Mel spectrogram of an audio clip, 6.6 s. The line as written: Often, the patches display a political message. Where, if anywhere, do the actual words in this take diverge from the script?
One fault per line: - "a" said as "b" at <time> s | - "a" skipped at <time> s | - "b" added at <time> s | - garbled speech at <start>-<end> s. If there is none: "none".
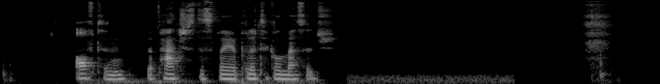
none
